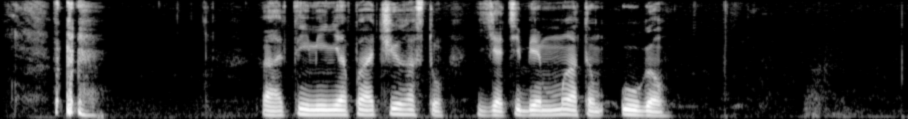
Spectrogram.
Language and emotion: Russian, angry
